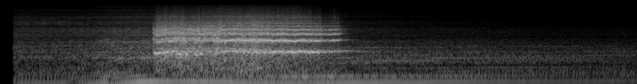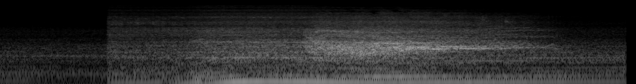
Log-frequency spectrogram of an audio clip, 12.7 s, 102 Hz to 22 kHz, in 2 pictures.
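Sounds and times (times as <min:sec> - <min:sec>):
car braking: 0:00.2 - 0:04.2, 0:07.2 - 0:12.6.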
